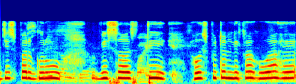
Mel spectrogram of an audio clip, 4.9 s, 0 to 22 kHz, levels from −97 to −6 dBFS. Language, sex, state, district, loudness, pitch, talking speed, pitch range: Hindi, female, Uttar Pradesh, Shamli, -12 LUFS, 280 Hz, 95 wpm, 275-290 Hz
